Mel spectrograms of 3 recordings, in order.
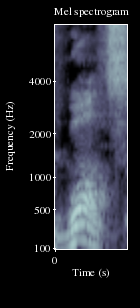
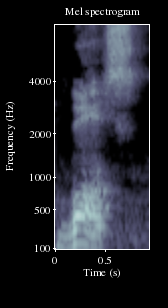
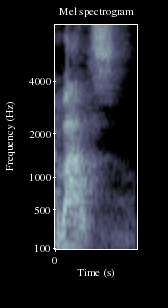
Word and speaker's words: waltz: waltz it's pronounced as waltz although the last letter is a zed is pronounced like an s waltz or walls not vals it's a slow romantic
